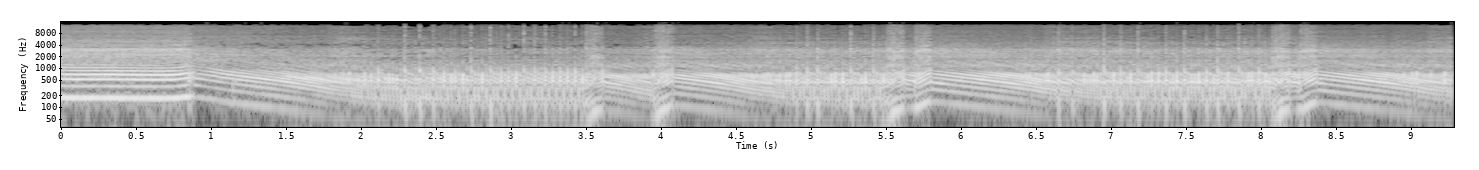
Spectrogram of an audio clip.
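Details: Ported Stihl MS461, first break-in cuts, carb tuned a little rich: the saw screams at high revs, then the note warbles and stumbles as it enters and leaves the cut. This four-stroking sound comes from the limited coil capping RPM.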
